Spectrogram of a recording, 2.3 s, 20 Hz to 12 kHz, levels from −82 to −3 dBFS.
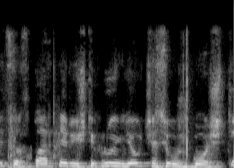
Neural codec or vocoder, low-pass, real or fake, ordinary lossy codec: none; 9.9 kHz; real; Opus, 64 kbps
